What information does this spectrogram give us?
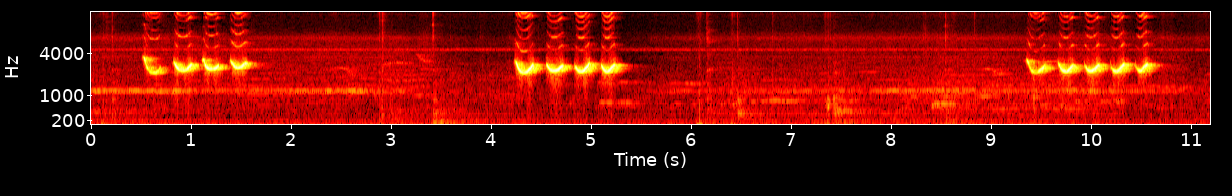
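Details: Sooty-headed bulbul singing its variation song loudly and tirelessly: three separate bursts of four to five rapid, swooping whistled notes, each about four seconds apart, over a faint hum.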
